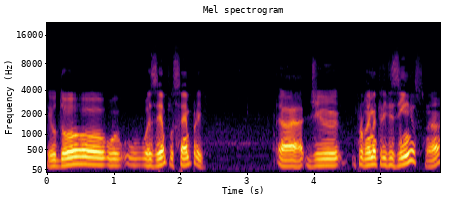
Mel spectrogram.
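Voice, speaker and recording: A man talks very slowly in a fairly high pitch with ordinary pitch variation and long, frequent pauses. His tone is dark and mellow, the sound dry and close with no echo, over a quiet background. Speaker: lecturer on restorative justice. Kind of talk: lecture. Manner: halting.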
